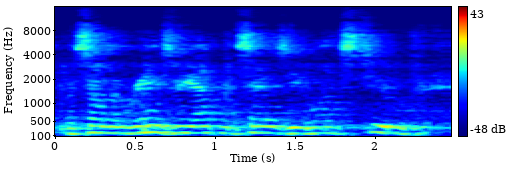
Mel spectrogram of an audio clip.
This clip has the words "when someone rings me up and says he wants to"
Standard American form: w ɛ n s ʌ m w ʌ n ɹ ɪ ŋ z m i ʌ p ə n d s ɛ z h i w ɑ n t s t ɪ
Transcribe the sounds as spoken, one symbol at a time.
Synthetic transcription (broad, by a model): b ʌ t s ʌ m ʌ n ɹ ɪ ŋ z m i ʌ p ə n s ɛ z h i w ɑ n t s t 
